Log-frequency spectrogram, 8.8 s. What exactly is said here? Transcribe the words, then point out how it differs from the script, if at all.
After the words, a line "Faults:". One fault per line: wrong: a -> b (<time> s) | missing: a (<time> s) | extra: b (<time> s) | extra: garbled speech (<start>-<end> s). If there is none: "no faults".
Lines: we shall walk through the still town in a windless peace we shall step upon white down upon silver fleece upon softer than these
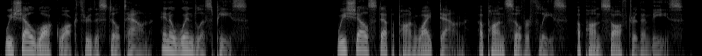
we shall walk walk through the still town in a windless peace we shall step upon white down upon silver fleece upon softer than these
Faults:
extra: walk (0.7 s)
